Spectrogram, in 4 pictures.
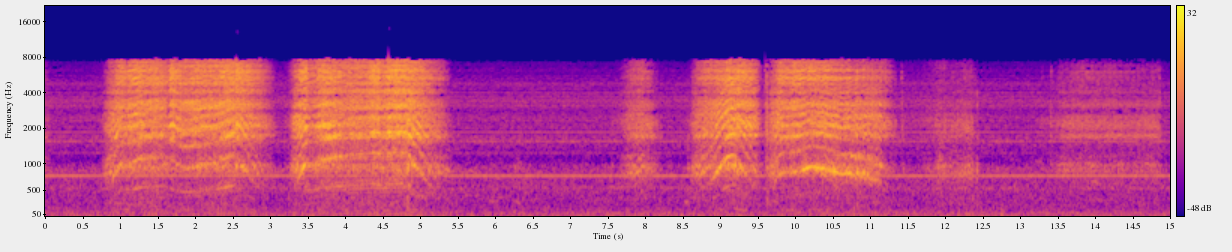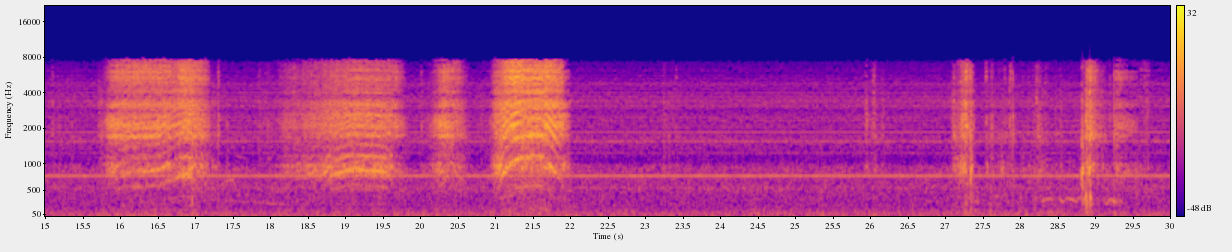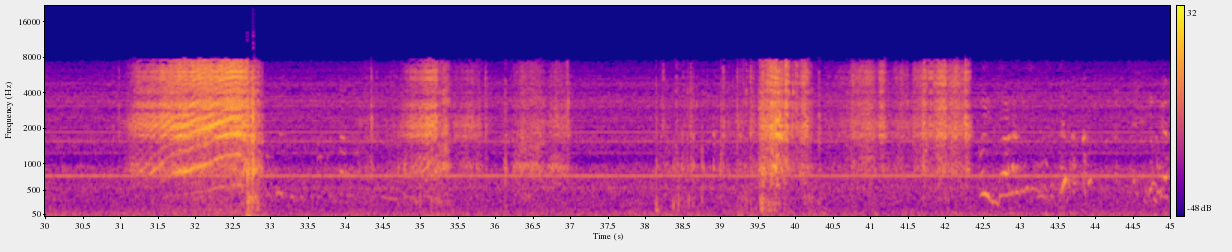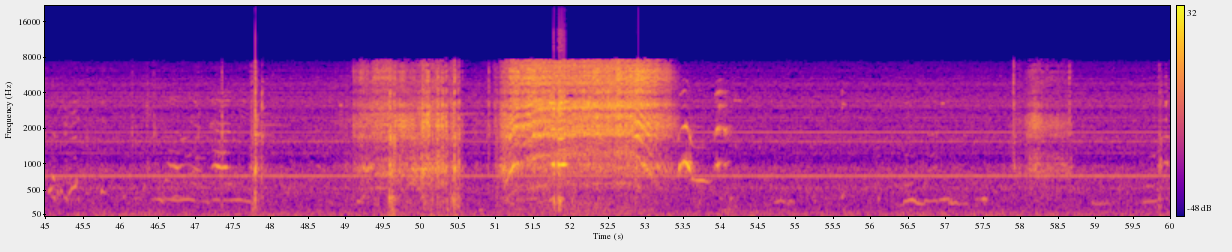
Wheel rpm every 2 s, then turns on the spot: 80, 80, 70, 0, 60, 50, 10, 20, 40, 40, 50, 0, 0, 10, 0, 30, 40, 0, 10, 20, 40, 20, 0, 0, 20, 80, 70, 0, 0, 10.
16-18 20-22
